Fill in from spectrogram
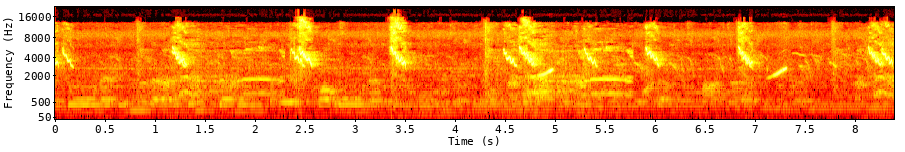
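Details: Kecial kuning (lemon-bellied white-eye) from Lombok delivering high, sharply falling notes at irregular intervals of about one second, sometimes doubled, with a layer of lower, steady tones behind.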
